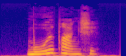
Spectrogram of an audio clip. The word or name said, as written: modebranche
